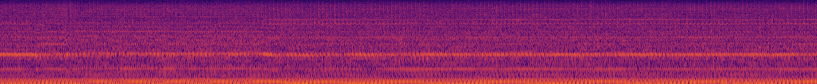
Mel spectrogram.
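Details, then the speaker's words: Engine-driven log splitter with two-stage hydraulic pump splitting wood: steady engine drone drops to a lower laboring pitch as the pump enters its second stage, slowing then pushing harder, normal behavior. "You can hear it when it goes into that second stage. It'll slow down, and then it just reinforces itself and starts pushing even harder."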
